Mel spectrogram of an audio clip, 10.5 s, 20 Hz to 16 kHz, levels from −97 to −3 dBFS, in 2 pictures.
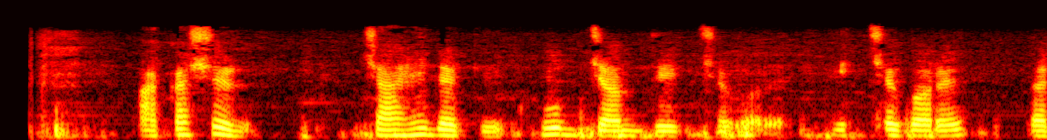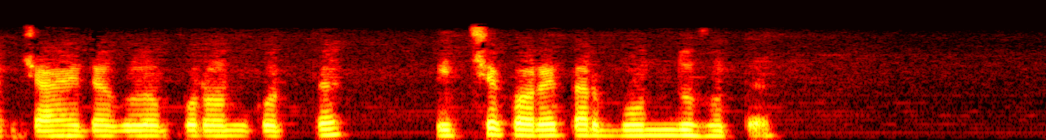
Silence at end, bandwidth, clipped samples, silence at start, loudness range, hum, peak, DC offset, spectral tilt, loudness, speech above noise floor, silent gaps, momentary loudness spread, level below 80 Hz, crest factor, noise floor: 1.35 s; 8.2 kHz; under 0.1%; 0.2 s; 3 LU; none; -2 dBFS; under 0.1%; -6.5 dB/octave; -20 LUFS; 49 dB; none; 14 LU; -58 dBFS; 18 dB; -68 dBFS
